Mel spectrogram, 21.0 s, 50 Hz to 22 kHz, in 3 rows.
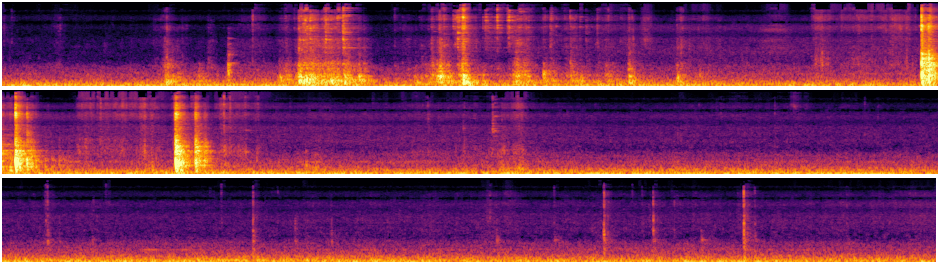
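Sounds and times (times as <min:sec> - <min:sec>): metal tools clanking: 0:02.1 - 0:04.7.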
